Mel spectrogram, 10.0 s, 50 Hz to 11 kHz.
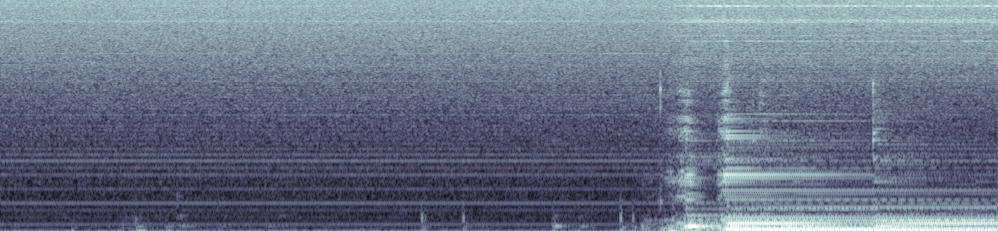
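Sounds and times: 
electric bass: 6.8s - 9.9s.

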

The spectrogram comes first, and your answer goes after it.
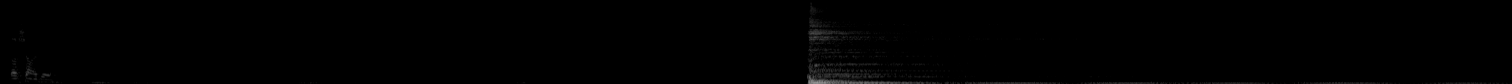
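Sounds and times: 
floor tom drum: 8.1s - 11.0s.

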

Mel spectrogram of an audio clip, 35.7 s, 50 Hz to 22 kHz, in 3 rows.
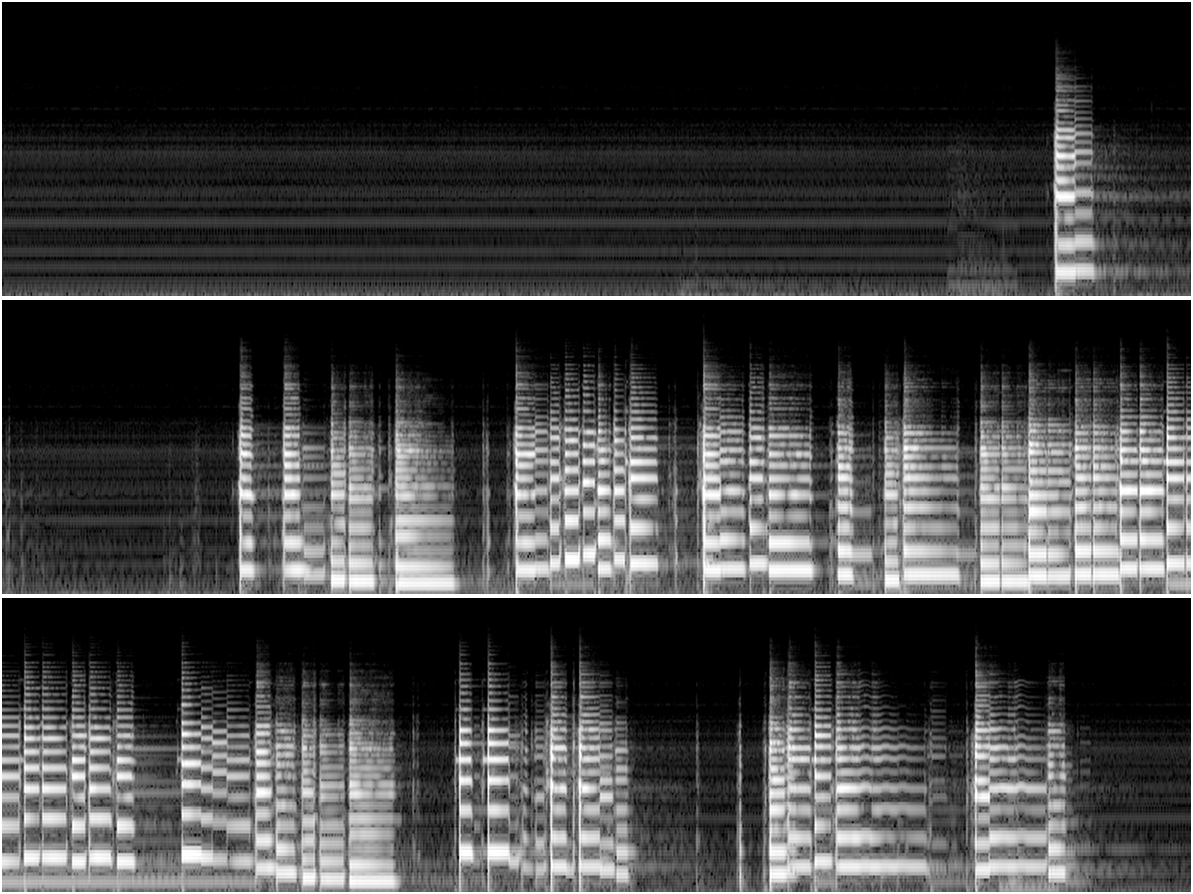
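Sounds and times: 
electric guitar solo: 10.5s - 11.1s, 14.2s - 30.1s, 31.2s - 34.6s.

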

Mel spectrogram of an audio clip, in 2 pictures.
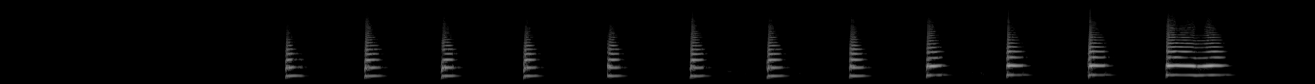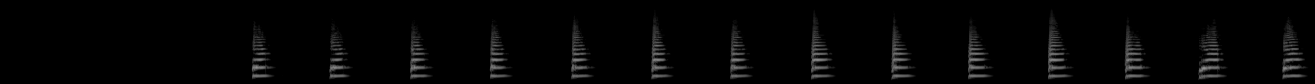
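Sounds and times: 
ragtime trumpet in a room: 2.9s - 5.5s, 6.1s - 6.3s, 6.9s - 9.5s, 10.1s - 12.4s, 15.7s - 18.3s, 18.9s - 19.9s, 20.5s - 20.7s, 21.3s - 21.5s, 22.1s - 26.2s.

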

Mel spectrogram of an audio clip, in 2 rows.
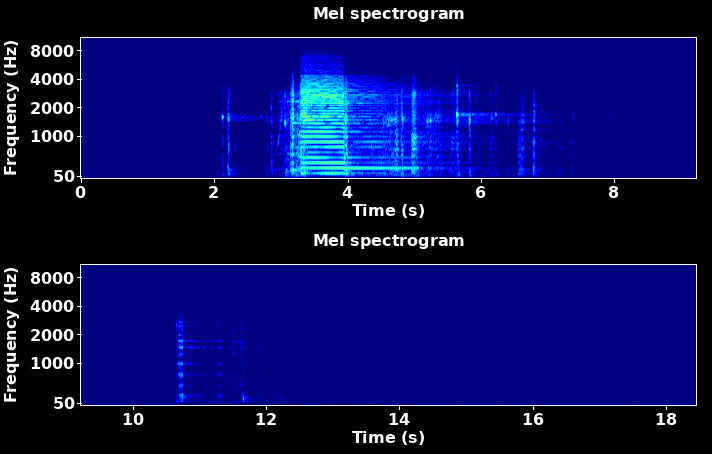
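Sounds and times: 
guitar solo: 3.0s - 5.6s.

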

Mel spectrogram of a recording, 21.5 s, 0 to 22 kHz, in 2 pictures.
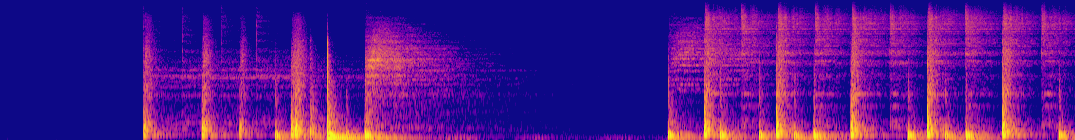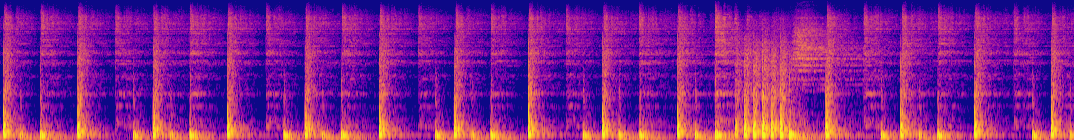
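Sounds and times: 
floor drum beat: 2.0s - 4.3s, 6.7s - 21.4s.

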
